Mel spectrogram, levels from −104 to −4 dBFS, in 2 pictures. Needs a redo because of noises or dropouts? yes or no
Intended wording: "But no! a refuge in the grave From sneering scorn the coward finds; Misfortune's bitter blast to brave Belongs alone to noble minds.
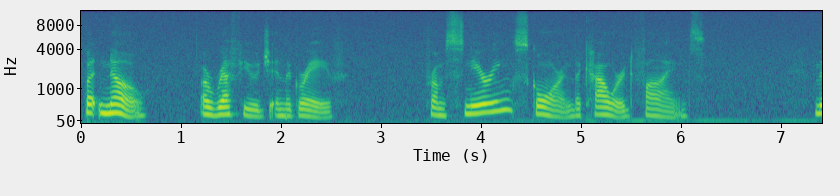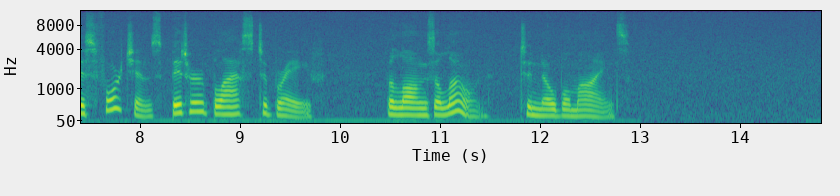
no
